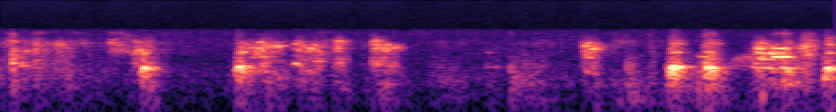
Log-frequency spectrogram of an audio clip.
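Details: Country chickens giving clusters of throaty clucks and brief nasal calls in uneven bursts, separated by short quiet gaps.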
